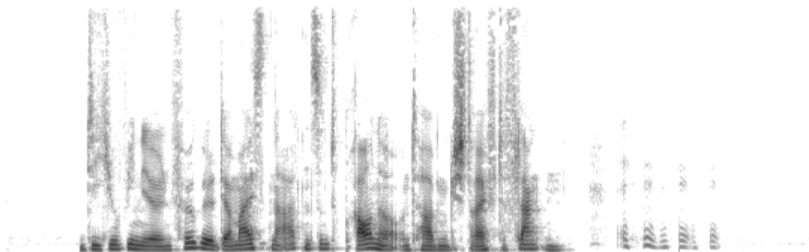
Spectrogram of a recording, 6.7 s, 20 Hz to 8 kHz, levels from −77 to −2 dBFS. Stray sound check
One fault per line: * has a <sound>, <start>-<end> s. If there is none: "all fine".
* has a laugh, 4.9-6.0 s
